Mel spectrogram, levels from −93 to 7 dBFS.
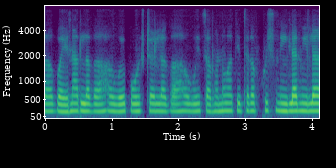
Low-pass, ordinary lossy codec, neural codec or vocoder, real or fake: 7.2 kHz; none; codec, 16 kHz, 0.8 kbps, ZipCodec; fake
